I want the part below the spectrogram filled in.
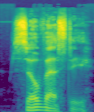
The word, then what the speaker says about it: Silvesti: So welcome, my friend, the personal trainer, Matt Silvesti. – Ba-boom. I'm pumped. I got Matt. How do you say it? Silvesti? – Silvesti. Yes, sir.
